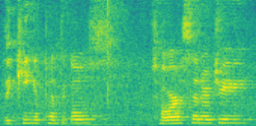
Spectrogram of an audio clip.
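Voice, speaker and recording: A woman's voice: mid-range voice, level tone, a little fast. A woman giving a casual, improvised tarot reading as an online host, musing aloud as she goes through the cards. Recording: roomy echo with faint background noise.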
